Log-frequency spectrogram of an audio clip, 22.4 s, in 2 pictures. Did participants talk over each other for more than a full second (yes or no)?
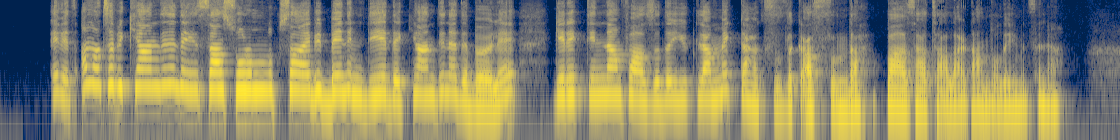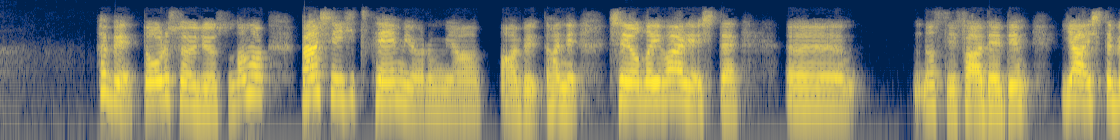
no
